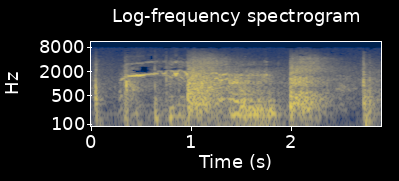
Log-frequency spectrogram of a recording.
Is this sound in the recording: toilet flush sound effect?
no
